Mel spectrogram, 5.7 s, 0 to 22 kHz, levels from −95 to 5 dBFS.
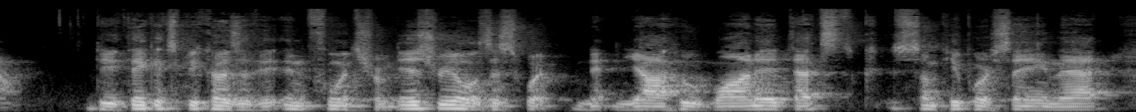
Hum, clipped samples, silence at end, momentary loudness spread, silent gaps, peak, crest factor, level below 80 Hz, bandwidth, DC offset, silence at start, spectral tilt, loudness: none; under 0.1%; 0.1 s; 10 LU; none; -4 dBFS; 18 dB; -60 dBFS; 16 kHz; under 0.1%; 0 s; -6.5 dB/octave; -21 LUFS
